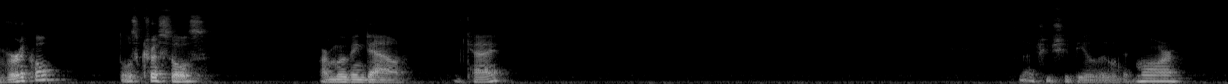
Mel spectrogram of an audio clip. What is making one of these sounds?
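A man speaks calmly and close by, pausing between phrases.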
